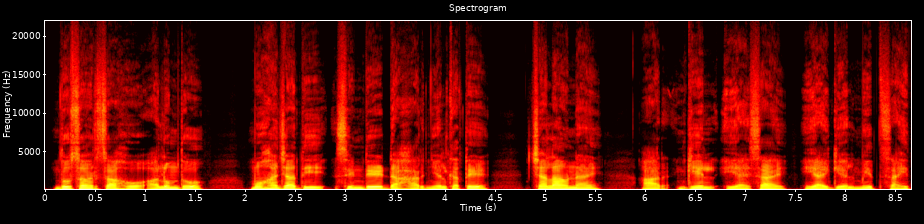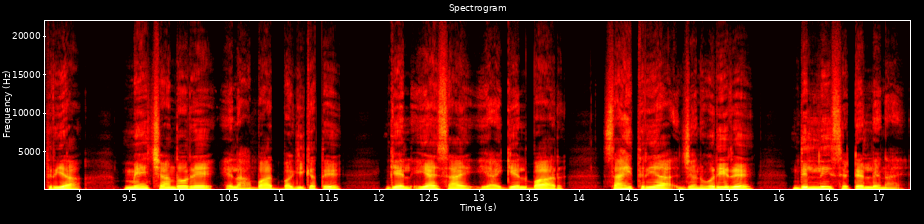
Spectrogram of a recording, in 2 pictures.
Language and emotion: Santali, neutral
